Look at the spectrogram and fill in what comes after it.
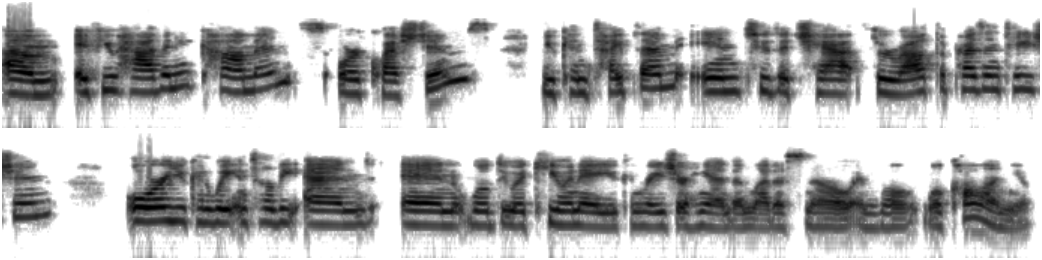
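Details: Adult woman; typical speech.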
